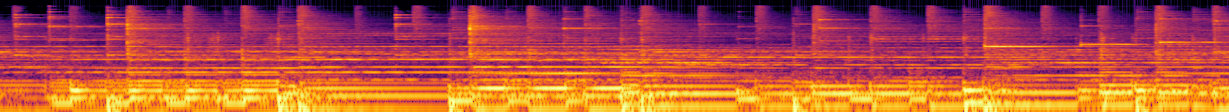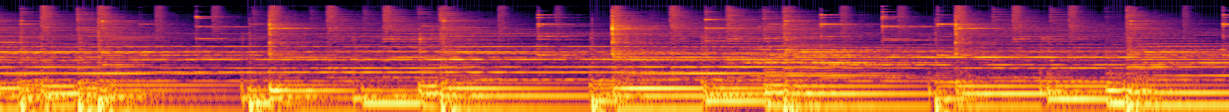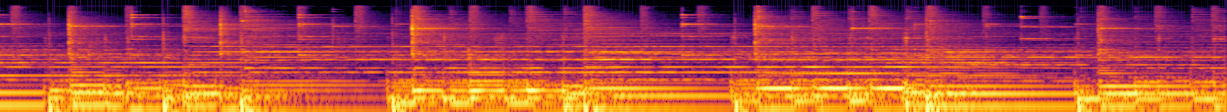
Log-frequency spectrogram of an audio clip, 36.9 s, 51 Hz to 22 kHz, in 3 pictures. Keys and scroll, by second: 0.0-0.8 typing, 16.1 [, 16.4 ctrl+-, 17.6 [, 20.0 ], 20.9 [, 22.3-24.1 typing, 27.2-31.3 typing, 32.3 ctrl+-, 34.6 ], 35.5 [, 35.9 ], 36.6 [.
